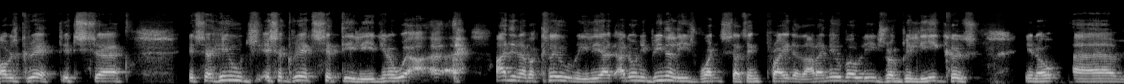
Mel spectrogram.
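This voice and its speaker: A man with a Welsh accent speaks at a moderate pace and very even loudness, his pitch fairly high and his intonation fairly even. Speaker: rugby coach and former international player. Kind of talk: podcast interview answer. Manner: passionate.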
